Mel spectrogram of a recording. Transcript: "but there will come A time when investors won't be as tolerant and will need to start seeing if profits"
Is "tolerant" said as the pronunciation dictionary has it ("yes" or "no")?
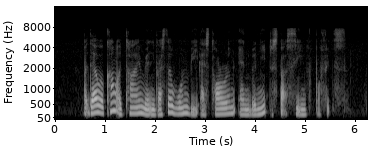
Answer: no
